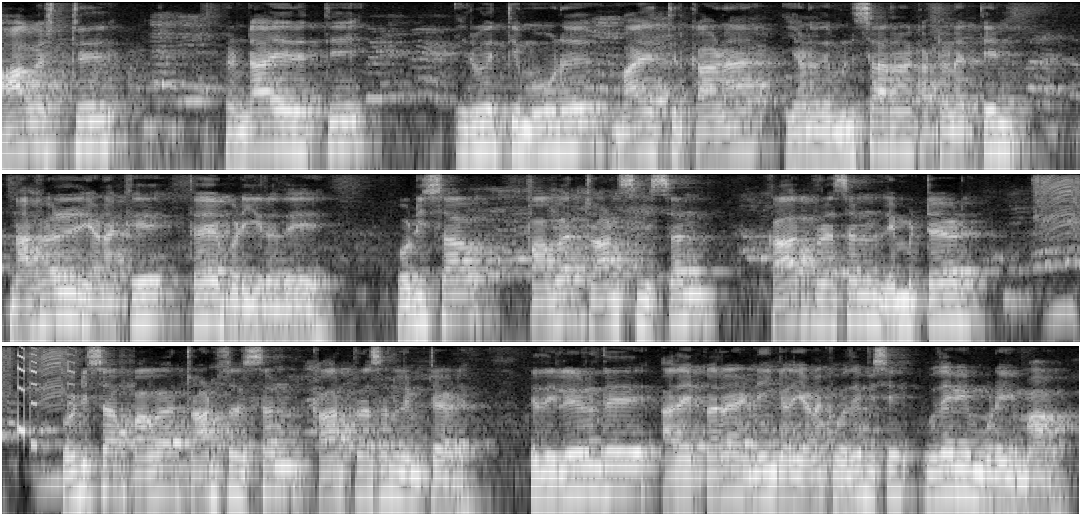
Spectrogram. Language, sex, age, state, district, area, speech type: Tamil, male, 45-60, Tamil Nadu, Theni, rural, read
